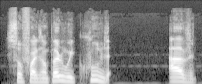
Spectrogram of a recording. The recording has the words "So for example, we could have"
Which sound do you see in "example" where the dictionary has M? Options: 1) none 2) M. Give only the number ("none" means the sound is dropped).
1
